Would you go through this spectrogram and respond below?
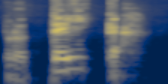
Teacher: lo que sucede aquí entre la e y la i en la palabra proteica es un diptongo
